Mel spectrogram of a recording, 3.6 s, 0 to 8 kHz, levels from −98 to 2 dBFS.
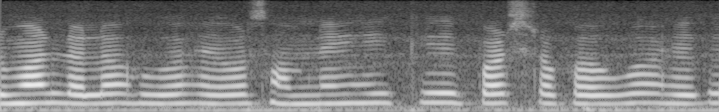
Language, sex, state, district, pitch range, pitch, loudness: Hindi, female, Himachal Pradesh, Shimla, 235-250 Hz, 240 Hz, -16 LUFS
